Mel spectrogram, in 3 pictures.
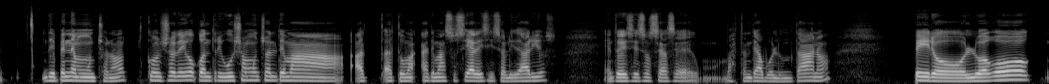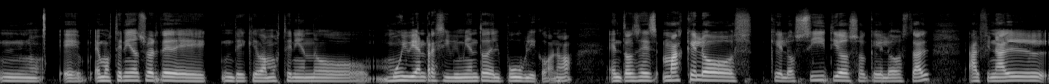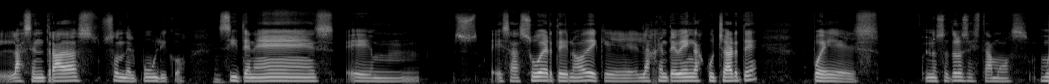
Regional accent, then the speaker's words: Argentina; now in Alicante, Spain; Como yo soy argentina, mucha gente dice que al final, al llevar mucho tiempo en un sitio, no se siente ni de aquí ni de allá, ¿no? Yo digo que yo me siento de aquí y de allá. Soy argentina 100%, pero también soy alicantina 100%.

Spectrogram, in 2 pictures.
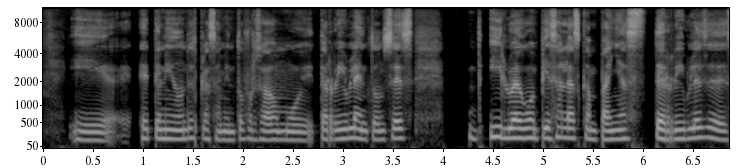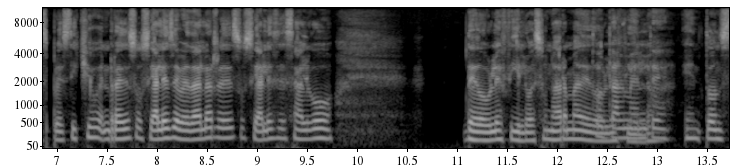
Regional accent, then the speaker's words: Hermosillo, Sonora, Mexico; se parece mucho a mi ciudad de Hermosillo, el calor.

